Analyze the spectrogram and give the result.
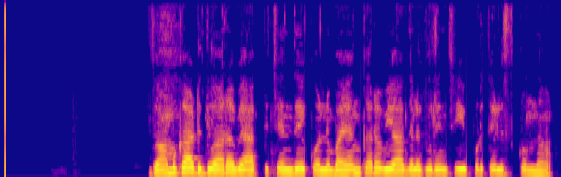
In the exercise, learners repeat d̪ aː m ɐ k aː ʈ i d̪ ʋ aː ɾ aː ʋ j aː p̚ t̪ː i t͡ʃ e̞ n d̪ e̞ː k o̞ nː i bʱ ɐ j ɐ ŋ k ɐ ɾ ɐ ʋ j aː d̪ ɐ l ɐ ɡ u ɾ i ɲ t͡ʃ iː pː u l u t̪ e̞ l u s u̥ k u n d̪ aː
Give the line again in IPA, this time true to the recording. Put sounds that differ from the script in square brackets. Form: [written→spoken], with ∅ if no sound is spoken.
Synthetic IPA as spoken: d̪ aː m ɐ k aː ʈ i d̪ ʋ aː ɾ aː ʋ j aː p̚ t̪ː i t͡ʃ e̞ n d̪ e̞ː k o̞ nː i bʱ ɐ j ɐ ŋ k ɐ ɾ ɐ ʋ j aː d̪ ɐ l ɐ ɡ u ɾ i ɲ t͡ʃ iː pː u [l→ɽ] u t̪ e̞ l u s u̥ k u n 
